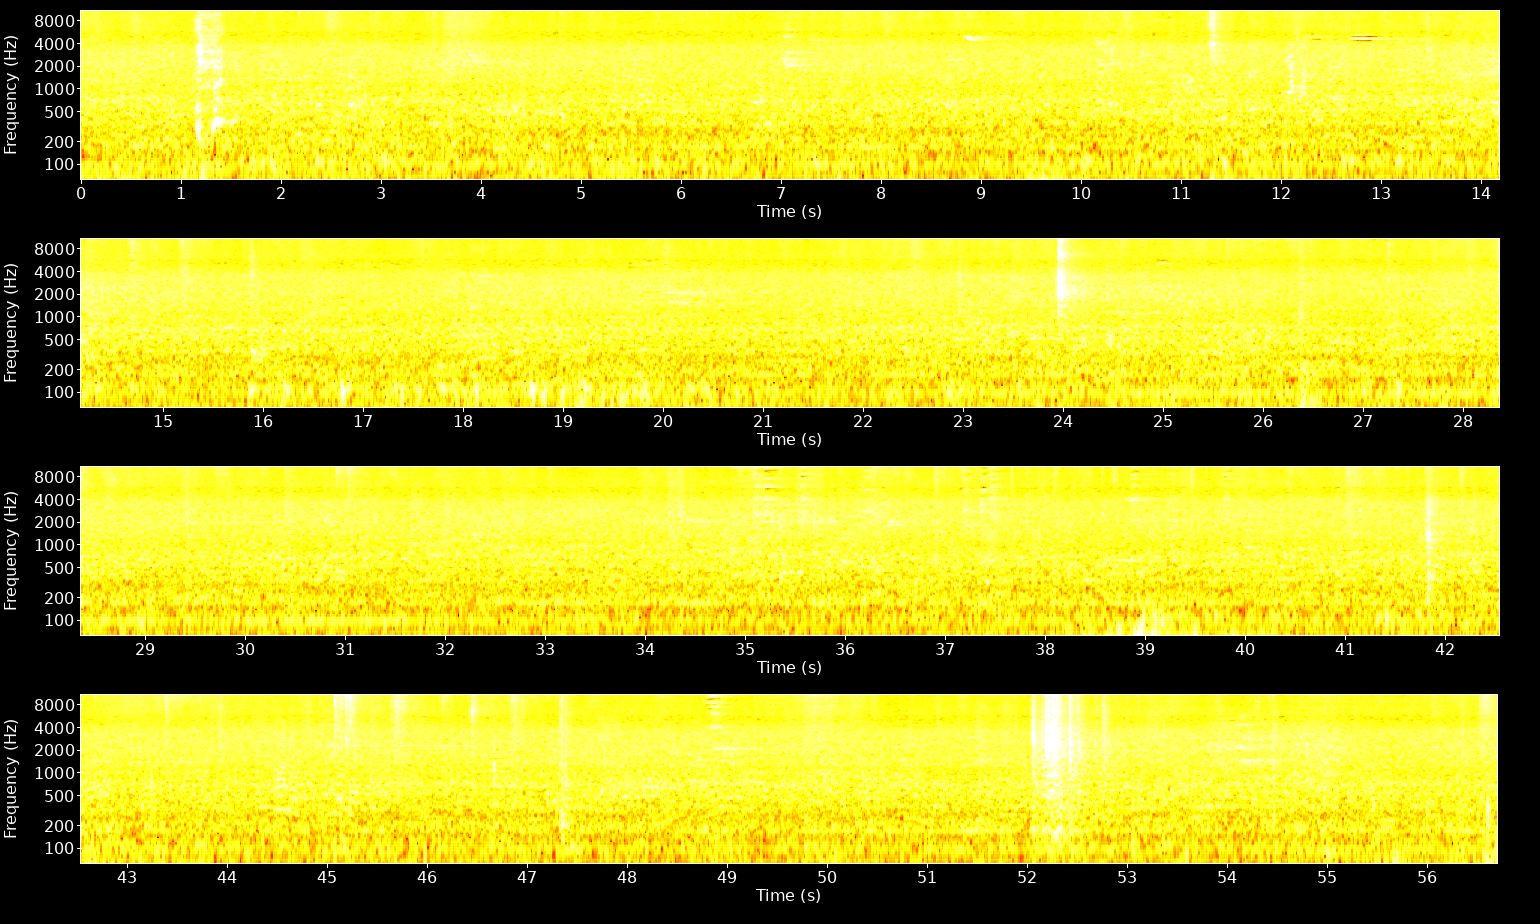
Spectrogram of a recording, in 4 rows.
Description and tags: Ambience INT airport waiting hall gate 2 (lisbon portugal)
Field Recording done with my Zoom H4n with its internal mics.
Created in 2017.
2, airport, Ambience, gate, hall, INT, lisbon, portugal, waiting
